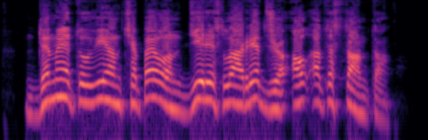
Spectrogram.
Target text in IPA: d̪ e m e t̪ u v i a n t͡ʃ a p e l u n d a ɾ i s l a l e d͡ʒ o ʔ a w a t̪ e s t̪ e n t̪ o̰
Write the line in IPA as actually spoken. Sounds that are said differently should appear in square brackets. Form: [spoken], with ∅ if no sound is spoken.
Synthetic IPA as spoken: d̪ e m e t̪ u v i a n t͡ʃ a p e l [o] n d [i] ɾ i s l a [ɾ] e d͡ʒ o ʔ a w a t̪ e s t̪ [a] n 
